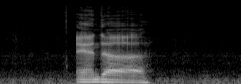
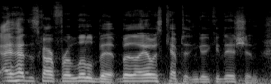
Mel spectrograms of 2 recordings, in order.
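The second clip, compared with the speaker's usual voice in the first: ordinary talk, nothing marked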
